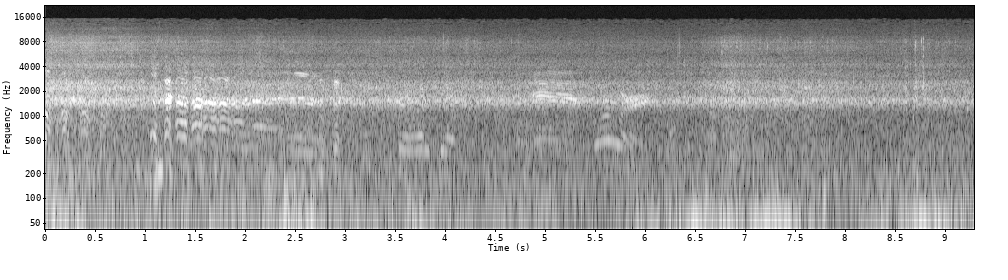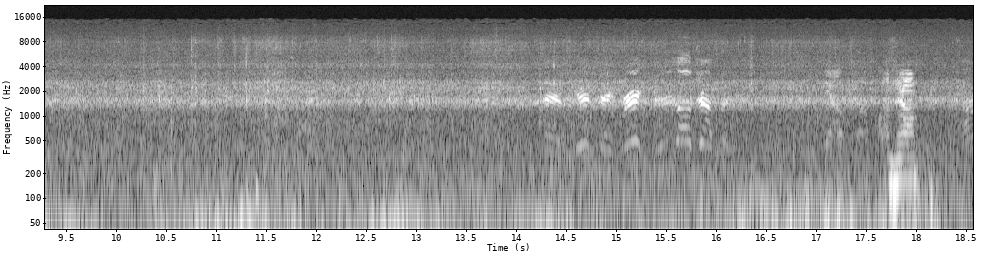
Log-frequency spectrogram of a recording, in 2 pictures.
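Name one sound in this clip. Men talk and call out to each other over the water.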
